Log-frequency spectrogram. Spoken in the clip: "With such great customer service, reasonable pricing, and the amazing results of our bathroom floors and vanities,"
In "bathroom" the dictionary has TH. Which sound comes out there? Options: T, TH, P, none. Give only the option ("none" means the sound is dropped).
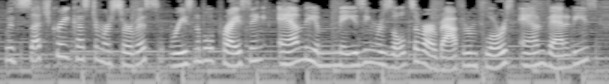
TH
